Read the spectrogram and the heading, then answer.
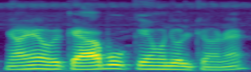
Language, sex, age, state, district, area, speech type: Malayalam, male, 18-30, Kerala, Kozhikode, urban, spontaneous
